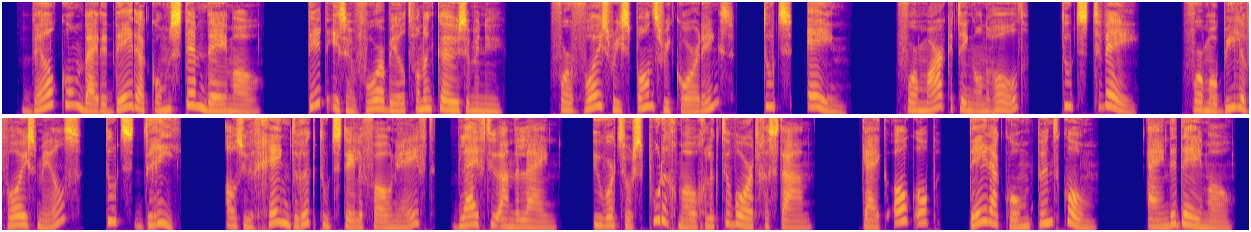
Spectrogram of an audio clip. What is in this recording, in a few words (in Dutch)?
Voice over Nederlandse vrouw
